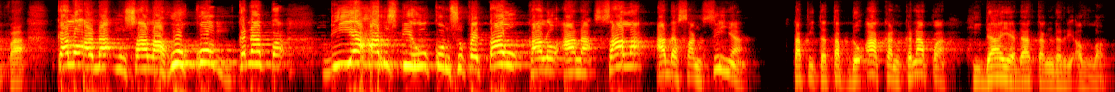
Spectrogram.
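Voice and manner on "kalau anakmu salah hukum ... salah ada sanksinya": emphatic preaching. Real, not acted.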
